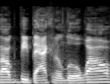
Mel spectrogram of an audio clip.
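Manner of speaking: ordinary delivery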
